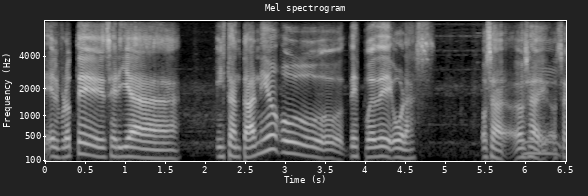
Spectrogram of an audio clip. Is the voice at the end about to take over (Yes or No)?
No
